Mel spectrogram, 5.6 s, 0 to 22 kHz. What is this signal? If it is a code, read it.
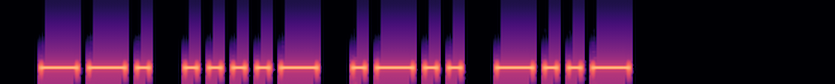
Morse code, heard as a keyed tone, about 16 wpm, 700 Hz. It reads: G4LX
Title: DXCC-100 Call Signs - 4 Characters - Repeated 3x - 15wpm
